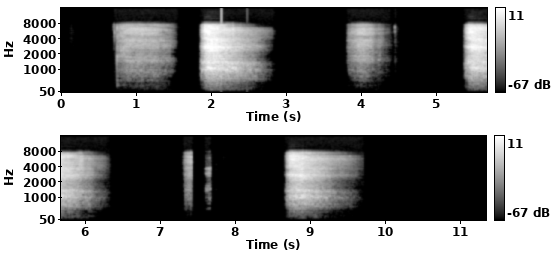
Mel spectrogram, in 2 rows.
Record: {"exhalation_length": "11.3 s", "exhalation_amplitude": 22323, "exhalation_signal_mean_std_ratio": 0.28, "survey_phase": "beta (2021-08-13 to 2022-03-07)", "age": "45-64", "gender": "Female", "wearing_mask": "No", "symptom_none": true, "smoker_status": "Never smoked", "respiratory_condition_asthma": false, "respiratory_condition_other": false, "recruitment_source": "REACT", "submission_delay": "3 days", "covid_test_result": "Negative", "covid_test_method": "RT-qPCR", "influenza_a_test_result": "Negative", "influenza_b_test_result": "Negative"}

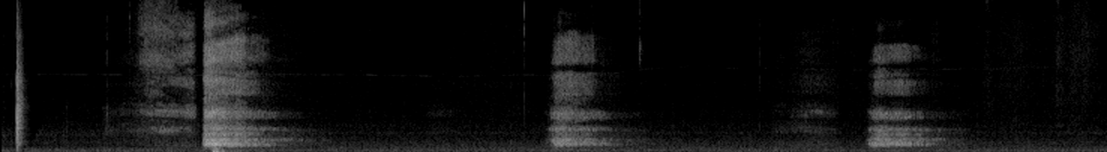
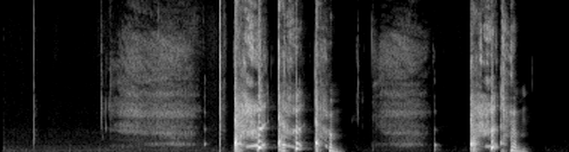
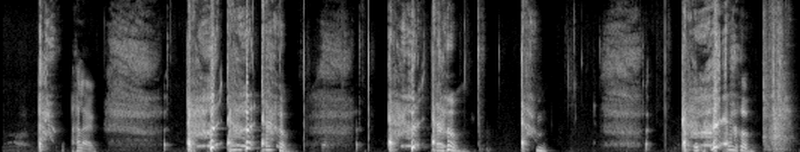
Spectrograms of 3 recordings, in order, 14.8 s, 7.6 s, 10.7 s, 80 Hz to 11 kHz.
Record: {"exhalation_length": "14.8 s", "exhalation_amplitude": 16460, "exhalation_signal_mean_std_ratio": 0.3, "cough_length": "7.6 s", "cough_amplitude": 32768, "cough_signal_mean_std_ratio": 0.31, "three_cough_length": "10.7 s", "three_cough_amplitude": 32768, "three_cough_signal_mean_std_ratio": 0.41, "survey_phase": "beta (2021-08-13 to 2022-03-07)", "age": "45-64", "gender": "Female", "wearing_mask": "No", "symptom_sore_throat": true, "symptom_abdominal_pain": true, "symptom_fatigue": true, "symptom_headache": true, "symptom_onset": "7 days", "smoker_status": "Ex-smoker", "respiratory_condition_asthma": false, "respiratory_condition_other": false, "recruitment_source": "REACT", "submission_delay": "1 day", "covid_test_result": "Negative", "covid_test_method": "RT-qPCR", "influenza_a_test_result": "Unknown/Void", "influenza_b_test_result": "Unknown/Void"}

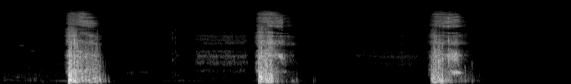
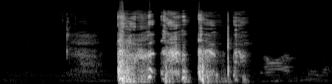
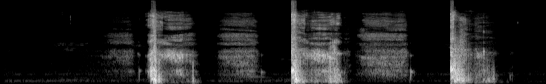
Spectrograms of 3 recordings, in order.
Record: {"exhalation_length": "5.7 s", "exhalation_amplitude": 32768, "exhalation_signal_mean_std_ratio": 0.27, "cough_length": "3.3 s", "cough_amplitude": 32768, "cough_signal_mean_std_ratio": 0.38, "three_cough_length": "5.5 s", "three_cough_amplitude": 32768, "three_cough_signal_mean_std_ratio": 0.31, "survey_phase": "beta (2021-08-13 to 2022-03-07)", "age": "18-44", "gender": "Female", "wearing_mask": "No", "symptom_cough_any": true, "symptom_new_continuous_cough": true, "symptom_runny_or_blocked_nose": true, "symptom_diarrhoea": true, "symptom_fatigue": true, "symptom_headache": true, "symptom_onset": "3 days", "smoker_status": "Ex-smoker", "respiratory_condition_asthma": false, "respiratory_condition_other": false, "recruitment_source": "Test and Trace", "submission_delay": "1 day", "covid_test_result": "Positive", "covid_test_method": "RT-qPCR"}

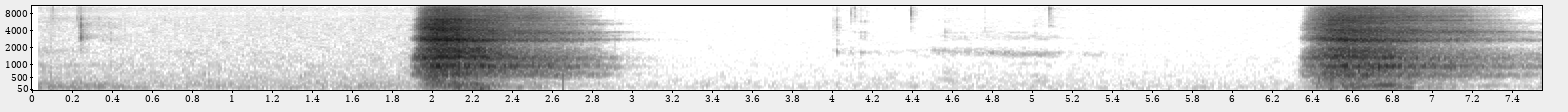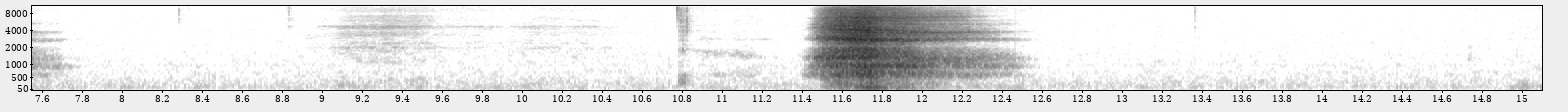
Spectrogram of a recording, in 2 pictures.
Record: {"exhalation_length": "15.1 s", "exhalation_amplitude": 32768, "exhalation_signal_mean_std_ratio": 0.23, "survey_phase": "beta (2021-08-13 to 2022-03-07)", "age": "45-64", "gender": "Female", "wearing_mask": "No", "symptom_none": true, "smoker_status": "Never smoked", "respiratory_condition_asthma": false, "respiratory_condition_other": false, "recruitment_source": "REACT", "submission_delay": "1 day", "covid_test_result": "Negative", "covid_test_method": "RT-qPCR", "influenza_a_test_result": "Negative", "influenza_b_test_result": "Negative"}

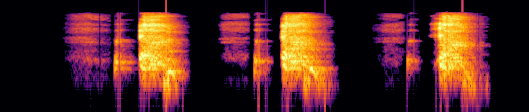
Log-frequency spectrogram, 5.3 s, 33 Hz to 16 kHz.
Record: {"three_cough_length": "5.3 s", "three_cough_amplitude": 29915, "three_cough_signal_mean_std_ratio": 0.38, "survey_phase": "beta (2021-08-13 to 2022-03-07)", "age": "18-44", "gender": "Female", "wearing_mask": "No", "symptom_cough_any": true, "symptom_runny_or_blocked_nose": true, "smoker_status": "Never smoked", "respiratory_condition_asthma": false, "respiratory_condition_other": false, "recruitment_source": "Test and Trace", "submission_delay": "1 day", "covid_test_result": "Positive", "covid_test_method": "ePCR"}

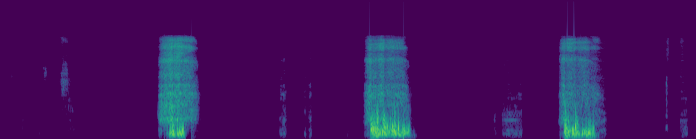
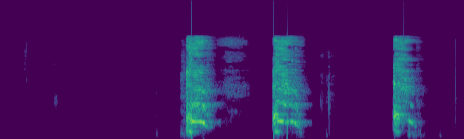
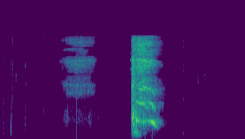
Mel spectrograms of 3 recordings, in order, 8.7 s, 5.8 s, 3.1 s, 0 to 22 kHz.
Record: {"exhalation_length": "8.7 s", "exhalation_amplitude": 29286, "exhalation_signal_mean_std_ratio": 0.29, "three_cough_length": "5.8 s", "three_cough_amplitude": 31093, "three_cough_signal_mean_std_ratio": 0.31, "cough_length": "3.1 s", "cough_amplitude": 31338, "cough_signal_mean_std_ratio": 0.28, "survey_phase": "beta (2021-08-13 to 2022-03-07)", "age": "18-44", "gender": "Male", "wearing_mask": "No", "symptom_cough_any": true, "symptom_fatigue": true, "symptom_fever_high_temperature": true, "symptom_headache": true, "symptom_change_to_sense_of_smell_or_taste": true, "symptom_loss_of_taste": true, "symptom_other": true, "smoker_status": "Never smoked", "respiratory_condition_asthma": false, "respiratory_condition_other": false, "recruitment_source": "Test and Trace", "submission_delay": "1 day", "covid_test_result": "Positive", "covid_test_method": "LFT"}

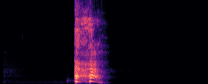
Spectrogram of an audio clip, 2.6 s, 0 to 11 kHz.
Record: {"cough_length": "2.6 s", "cough_amplitude": 32767, "cough_signal_mean_std_ratio": 0.26, "survey_phase": "beta (2021-08-13 to 2022-03-07)", "age": "65+", "gender": "Female", "wearing_mask": "No", "symptom_runny_or_blocked_nose": true, "symptom_onset": "7 days", "smoker_status": "Ex-smoker", "respiratory_condition_asthma": false, "respiratory_condition_other": false, "recruitment_source": "REACT", "submission_delay": "3 days", "covid_test_result": "Negative", "covid_test_method": "RT-qPCR", "influenza_a_test_result": "Negative", "influenza_b_test_result": "Negative"}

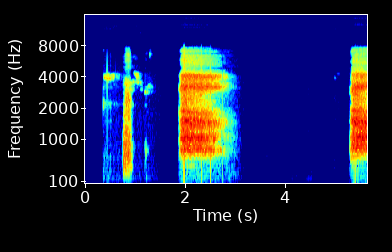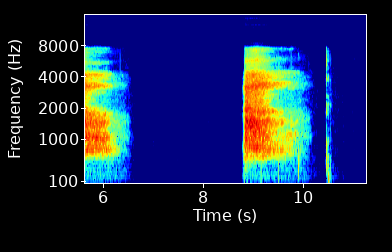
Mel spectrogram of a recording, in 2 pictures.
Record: {"exhalation_length": "11.3 s", "exhalation_amplitude": 31374, "exhalation_signal_mean_std_ratio": 0.36, "survey_phase": "beta (2021-08-13 to 2022-03-07)", "age": "18-44", "gender": "Female", "wearing_mask": "No", "symptom_cough_any": true, "symptom_new_continuous_cough": true, "symptom_runny_or_blocked_nose": true, "symptom_sore_throat": true, "symptom_fever_high_temperature": true, "symptom_onset": "2 days", "smoker_status": "Never smoked", "respiratory_condition_asthma": false, "respiratory_condition_other": false, "recruitment_source": "Test and Trace", "submission_delay": "1 day", "covid_test_result": "Positive", "covid_test_method": "RT-qPCR", "covid_ct_value": 18.9, "covid_ct_gene": "ORF1ab gene", "covid_ct_mean": 19.1, "covid_viral_load": "550000 copies/ml", "covid_viral_load_category": "Low viral load (10K-1M copies/ml)"}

